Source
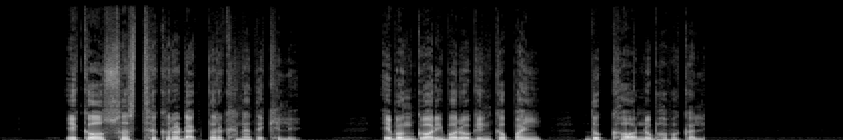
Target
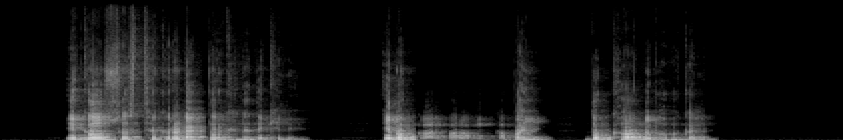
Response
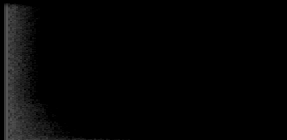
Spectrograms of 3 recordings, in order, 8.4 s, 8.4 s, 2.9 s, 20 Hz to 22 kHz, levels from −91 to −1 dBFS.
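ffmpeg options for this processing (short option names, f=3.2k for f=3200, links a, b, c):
-filter_complex "[0:a]aeval=exprs='0.531*(cos(1*acos(clip(val(0)/0.531,-1,1)))-cos(1*PI/2))+0.211*(cos(2*acos(clip(val(0)/0.531,-1,1)))-cos(2*PI/2))+0.0422*(cos(6*acos(clip(val(0)/0.531,-1,1)))-cos(6*PI/2))+0.0168*(cos(7*acos(clip(val(0)/0.531,-1,1)))-cos(7*PI/2))':c=same,asplit=3[a][b][c];[a]afade=t=out:st=4.01:d=0.02[d];[b]asplit=3[e][f][g];[e]bandpass=f=730:t=q:w=8,volume=0dB[h];[f]bandpass=f=1.09k:t=q:w=8,volume=-6dB[i];[g]bandpass=f=2.44k:t=q:w=8,volume=-9dB[j];[h][i][j]amix=inputs=3:normalize=0,afade=t=in:st=4.01:d=0.02,afade=t=out:st=5.02:d=0.02[k];[c]afade=t=in:st=5.02:d=0.02[l];[d][k][l]amix=inputs=3:normalize=0[m];[1:a]atrim=start_sample=2205,atrim=end_sample=6174[n];[m][n]afir=irnorm=-1:irlink=0"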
